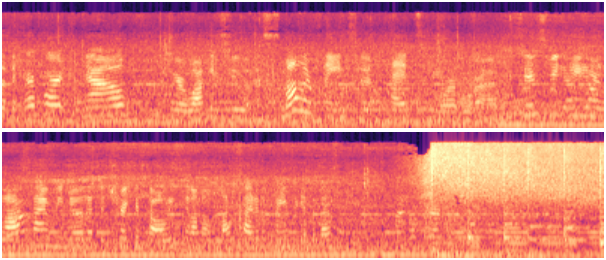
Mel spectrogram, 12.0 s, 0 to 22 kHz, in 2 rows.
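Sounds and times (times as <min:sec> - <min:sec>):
people talking: 0:00.0 - 0:10.3
turboprop airliner droning: 0:00.0 - 0:12.0.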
